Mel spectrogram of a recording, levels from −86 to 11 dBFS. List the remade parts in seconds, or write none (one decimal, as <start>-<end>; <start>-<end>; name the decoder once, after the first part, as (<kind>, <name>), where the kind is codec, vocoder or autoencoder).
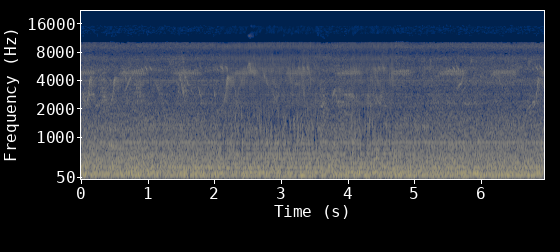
2.1-3.6 (vocoder, BigVGAN v2); 4.0-4.7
